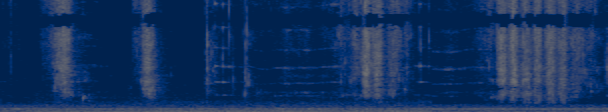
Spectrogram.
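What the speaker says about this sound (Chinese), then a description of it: "在清洗绿豆的时候，还是需要轻轻的用手去揉搓绿豆的，这样呢可以更好的清洗它，使它产生摩擦，搓洗掉污垢" Mung beans rubbed and washed by hand in water, soft wet squishing and dripping that comes in short bursts, quiet and close, with no voices.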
